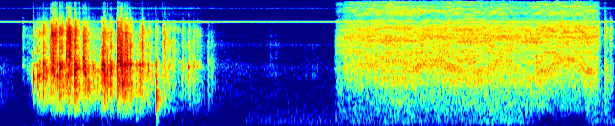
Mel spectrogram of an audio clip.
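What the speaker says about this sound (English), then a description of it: "So basically all I'm going to do is just spray it." Cleaner is sprayed onto silk flowers in two hissing bursts, the first about three seconds long and fluttering, then after a pause a steadier, softer spray lasting over four seconds, with no talking.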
